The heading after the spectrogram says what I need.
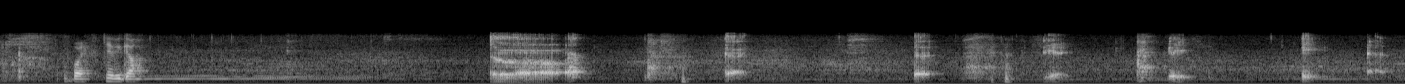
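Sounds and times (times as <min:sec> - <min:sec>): man burping: 0:04.9 - 0:05.9, 0:07.2 - 0:07.5, 0:09.1 - 0:10.8, 0:11.4 - 0:12.0, 0:13.0 - 0:13.9.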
